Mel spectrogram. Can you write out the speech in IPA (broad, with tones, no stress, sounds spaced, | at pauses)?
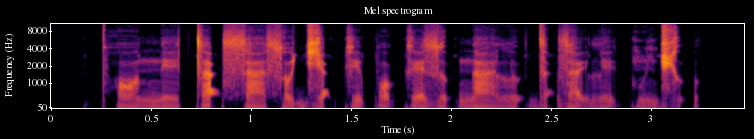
pʰ ɔ˨ n e˨ t ä˦ ʔ s ä˨ s ɔ̰˦˨ d͡ʑ ä˦ ʔ k ḛ˦˨ p ɔ̰˦˨ k ɛ̰˦˨ z ʊ˦ ʔ n ä˨ l ʊ˦ ʔ d ä˦ ʔ z a̰˦˨ ɪ̯ l ḛ˦˨ ɪ̯ k ũ˦ d͡ʑ ʊ˦ ʔ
